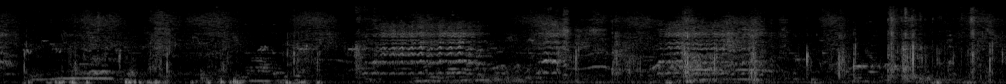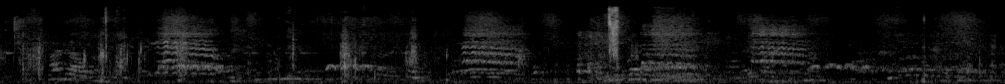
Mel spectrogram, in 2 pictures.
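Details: Goats kept on a farm in Ajmer, Rajasthan, India, bleating repeatedly with tremulous, nasal calls scattered throughout, several voices overlapping, amid clatter, rustling and occasional human speech.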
